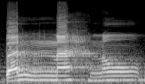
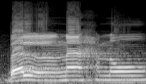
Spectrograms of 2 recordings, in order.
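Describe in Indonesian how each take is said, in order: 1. Bunyi l menyatu menjadi bunyi n yang ganda. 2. Bunyi l diucapkan jelas sebelum n. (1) "ban nahnu boleh" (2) "atau bal nahnu juga boleh"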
